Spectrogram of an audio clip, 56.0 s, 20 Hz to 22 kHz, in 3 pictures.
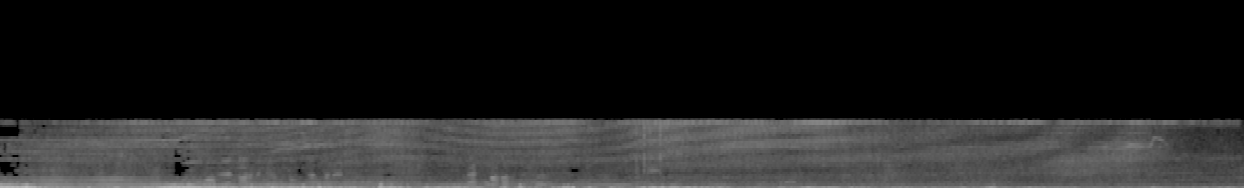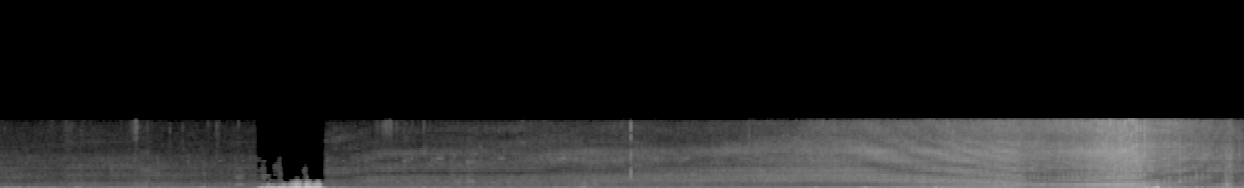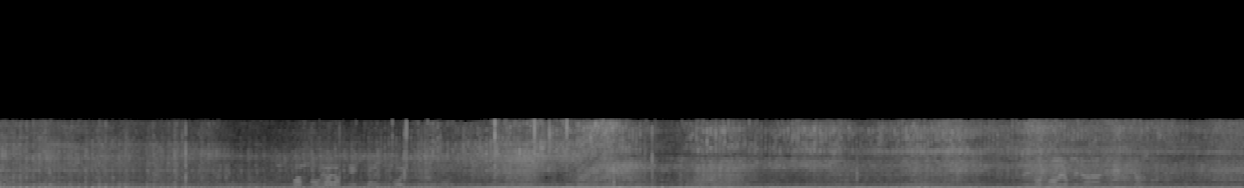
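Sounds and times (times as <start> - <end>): wind rumbling on microphone: 0.0 - 13.7, 21.6 - 24.1, 35.6 - 36.9
model plane engine droning overhead: 0.0 - 55.9.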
